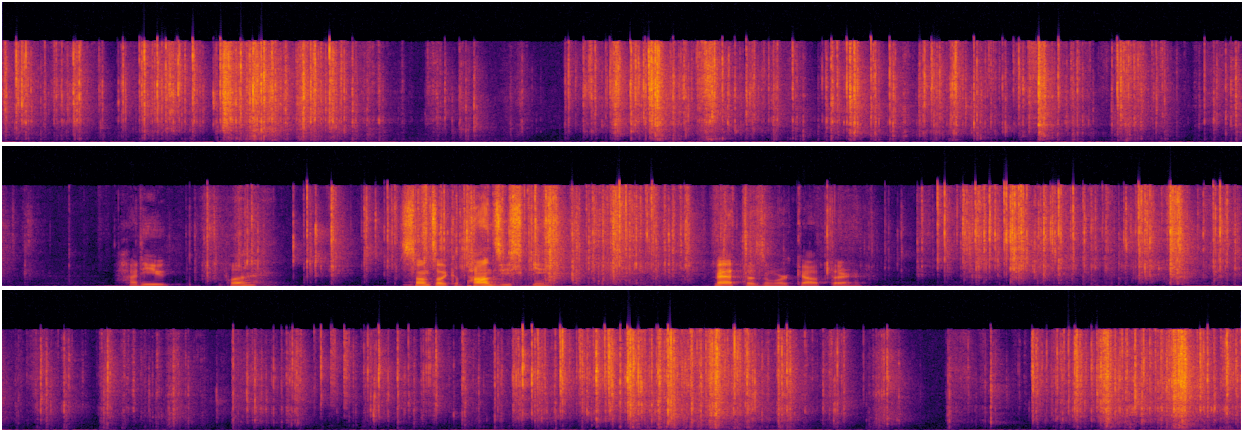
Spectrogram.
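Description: Foil card packs crinkle and tear open.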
